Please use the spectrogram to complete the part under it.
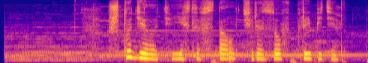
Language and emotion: Russian, neutral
